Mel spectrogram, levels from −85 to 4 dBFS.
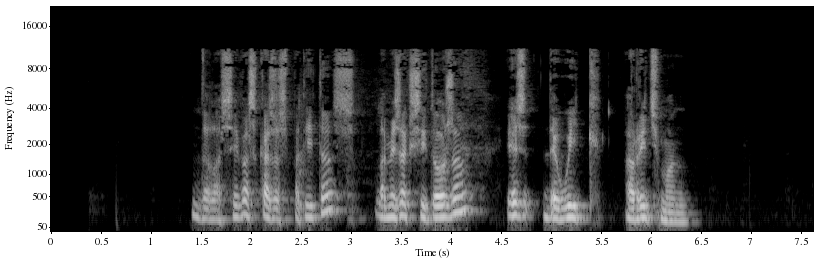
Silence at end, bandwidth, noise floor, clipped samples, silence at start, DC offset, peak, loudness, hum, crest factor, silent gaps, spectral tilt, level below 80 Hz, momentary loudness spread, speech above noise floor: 1.25 s; 11.5 kHz; -80 dBFS; under 0.1%; 1.4 s; under 0.1%; -2 dBFS; -20 LUFS; none; 20 dB; none; -4.5 dB/octave; -60 dBFS; 12 LU; 60 dB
